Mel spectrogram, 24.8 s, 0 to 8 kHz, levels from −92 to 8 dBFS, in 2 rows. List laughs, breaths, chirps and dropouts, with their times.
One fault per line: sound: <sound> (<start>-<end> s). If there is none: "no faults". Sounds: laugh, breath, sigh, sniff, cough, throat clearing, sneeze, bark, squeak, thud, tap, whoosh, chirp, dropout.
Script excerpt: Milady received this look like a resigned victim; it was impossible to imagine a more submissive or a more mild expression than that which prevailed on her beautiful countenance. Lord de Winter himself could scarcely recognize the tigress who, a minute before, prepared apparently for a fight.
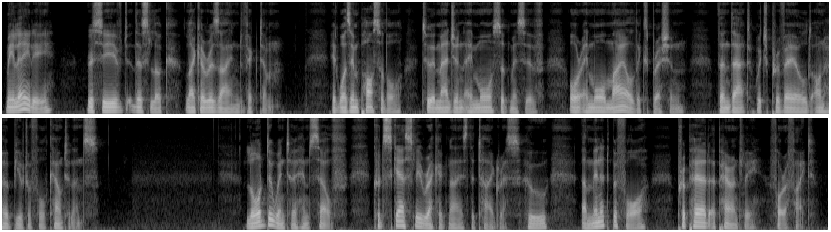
no faults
